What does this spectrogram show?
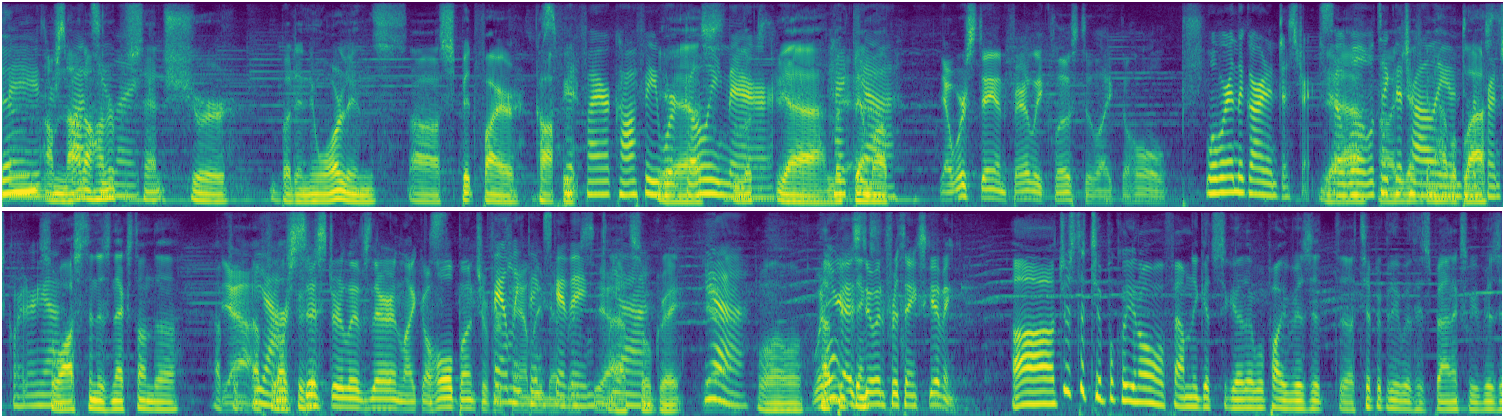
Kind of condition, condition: setting, busy venue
